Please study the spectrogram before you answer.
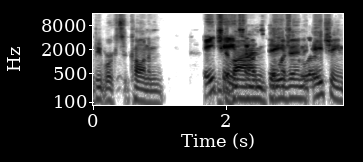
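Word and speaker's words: Achane: were calling himon DAV a chain does like a train achain I think he just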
